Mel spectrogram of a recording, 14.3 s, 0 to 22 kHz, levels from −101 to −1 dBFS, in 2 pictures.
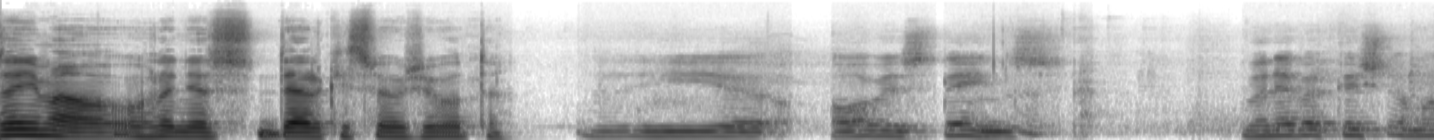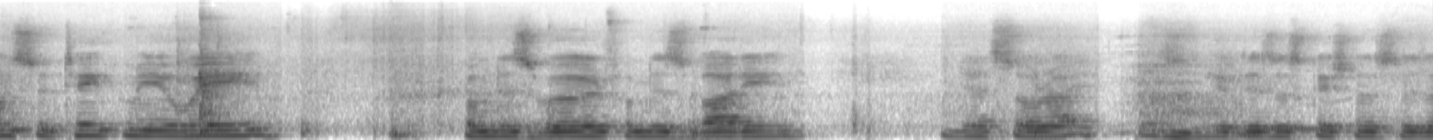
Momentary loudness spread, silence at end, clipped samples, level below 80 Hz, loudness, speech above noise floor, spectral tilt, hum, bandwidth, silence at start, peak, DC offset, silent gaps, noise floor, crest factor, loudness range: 24 LU; 0 s; under 0.1%; -66 dBFS; -25 LUFS; 36 dB; -5 dB/octave; none; 16 kHz; 0 s; -2 dBFS; under 0.1%; none; -61 dBFS; 24 dB; 14 LU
